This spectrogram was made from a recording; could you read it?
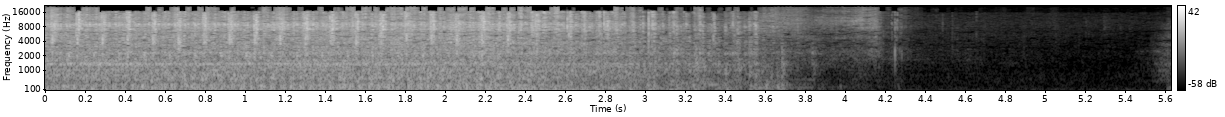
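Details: Huter SGC 6000 at 72 engine hours: sharp regular knock about four times a second over the running engine until shutdown, an internal mechanical knock; engine knock.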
